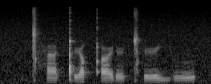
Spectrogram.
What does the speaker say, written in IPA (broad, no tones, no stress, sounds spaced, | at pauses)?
ǀʰ a ǃ ʏ qʼ ʏ ɾ ø ǀʰ ø j u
